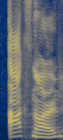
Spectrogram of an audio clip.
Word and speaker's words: Oxnard: Oxnard.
